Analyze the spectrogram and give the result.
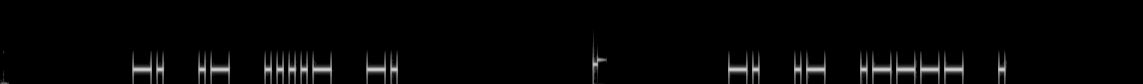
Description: Morse code, heard as a keyed tone, about 20 wpm, spaced as for 14 wpm, 700 Hz. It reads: NA4N NA1E
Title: 055 Lesson 10g - Letter r - Call Signs 20wpm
